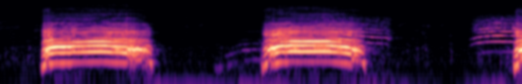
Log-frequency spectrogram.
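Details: Goat in Mumbai, India, crying out for its kid: two long, quavering bleats of about a second each, separated by a brief pause, with a third bleat starting at the end.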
